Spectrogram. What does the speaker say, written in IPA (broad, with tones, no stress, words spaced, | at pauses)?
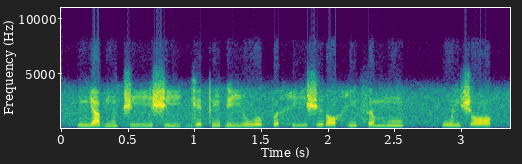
ɲa˨bũ˧ t͡ʃiː˨˦ʃiː˦˨ ɡe˧tĩ˧ɗiː˦wo˨ pə˨hiː˨ʃɨ˨ɾɔ˦˨ hĩ˨sə˦˨ mũ˧ | wĩ˧ʃɔ˧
